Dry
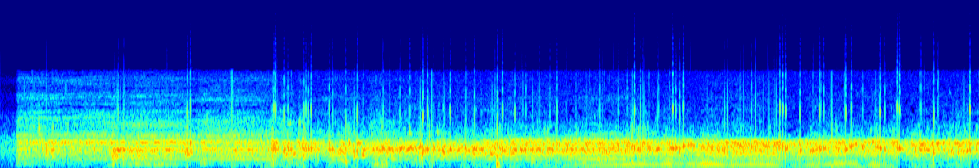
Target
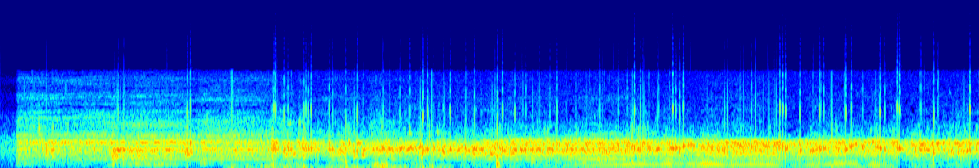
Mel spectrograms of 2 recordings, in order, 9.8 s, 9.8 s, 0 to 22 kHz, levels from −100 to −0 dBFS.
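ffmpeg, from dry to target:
ffmpeg -i in.wav -filter_complex "[0:a]asplit=3[link_01][link_02][link_03];[link_01]afade=type=out:start_time=2.22:duration=0.02[link_04];[link_02]asubboost=boost=11:cutoff=55,afade=type=in:start_time=2.22:duration=0.02,afade=type=out:start_time=4.53:duration=0.02[link_05];[link_03]afade=type=in:start_time=4.53:duration=0.02[link_06];[link_04][link_05][link_06]amix=inputs=3:normalize=0" out.wav

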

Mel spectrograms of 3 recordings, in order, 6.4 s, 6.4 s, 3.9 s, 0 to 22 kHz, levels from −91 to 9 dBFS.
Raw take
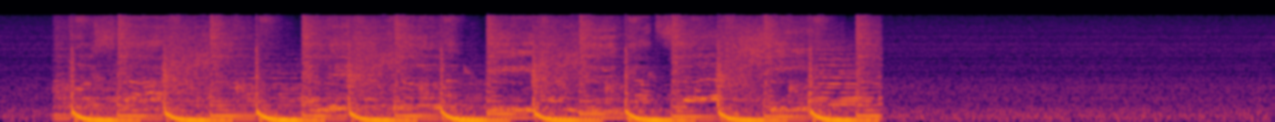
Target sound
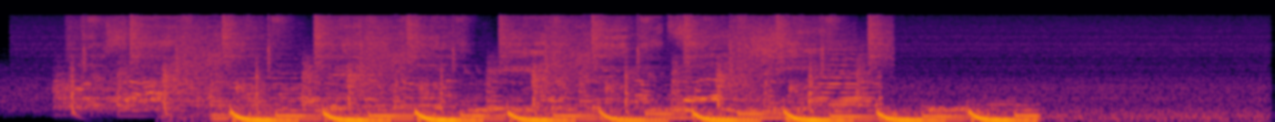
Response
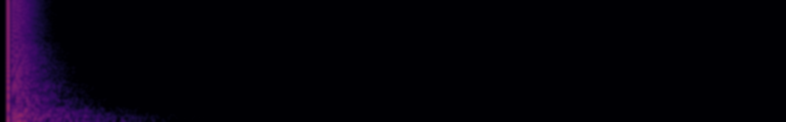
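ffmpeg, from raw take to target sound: -filter_complex "[0:a]asettb=1/sr,asplit=3[link_01][link_02][link_03];[link_01]atrim=end=2.034[link_04];[link_02]atrim=start=2.03:end=2.62,asetpts=PTS-STARTPTS,afade=type=in:duration=0.004:curve=qsin,afade=type=out:start_time=0.586:duration=0.004:curve=qsin,acompressor=threshold=-20dB:ratio=4[link_05];[link_03]atrim=start=2.616[link_06];[link_04][link_05]acrossfade=duration=0.004:curve1=hsin:curve2=qsin[link_07];[link_07][link_06]acrossfade=duration=0.004:curve1=qsin:curve2=hsin,acrossover=split=350|2700[link_08][link_09][link_10];[link_10]adelay=60[link_11];[link_08]adelay=790[link_12];[link_12][link_09][link_11]amix=inputs=3:normalize=0"

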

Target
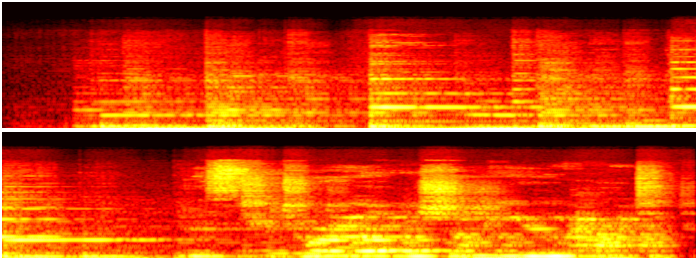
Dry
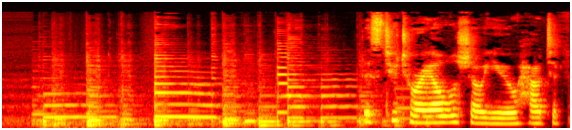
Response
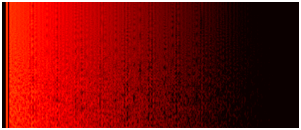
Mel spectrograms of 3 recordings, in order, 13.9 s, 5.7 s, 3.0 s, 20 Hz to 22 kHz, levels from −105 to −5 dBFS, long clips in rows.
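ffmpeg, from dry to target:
-filter_complex "[0:a]highpass=190,bass=frequency=250:gain=7,treble=frequency=4000:gain=4,dynaudnorm=framelen=100:gausssize=7:maxgain=10dB,atempo=0.71,aeval=exprs='sgn(val(0))*max(abs(val(0))-0.00376,0)':channel_layout=same,afreqshift=-360,asplit=2[link_01][link_02];[link_02]adelay=250,highpass=300,lowpass=3400,asoftclip=type=hard:threshold=-9dB,volume=-8dB[link_03];[link_01][link_03]amix=inputs=2:normalize=0[link_04];[1:a]atrim=start_sample=2205,atrim=end_sample=3969[link_05];[link_04][link_05]afir=irnorm=-1:irlink=0,asetrate=25442,aresample=44100,afftfilt=real='re*2*eq(mod(b,4),0)':imag='im*2*eq(mod(b,4),0)':win_size=2048:overlap=0.75,volume=4dB"

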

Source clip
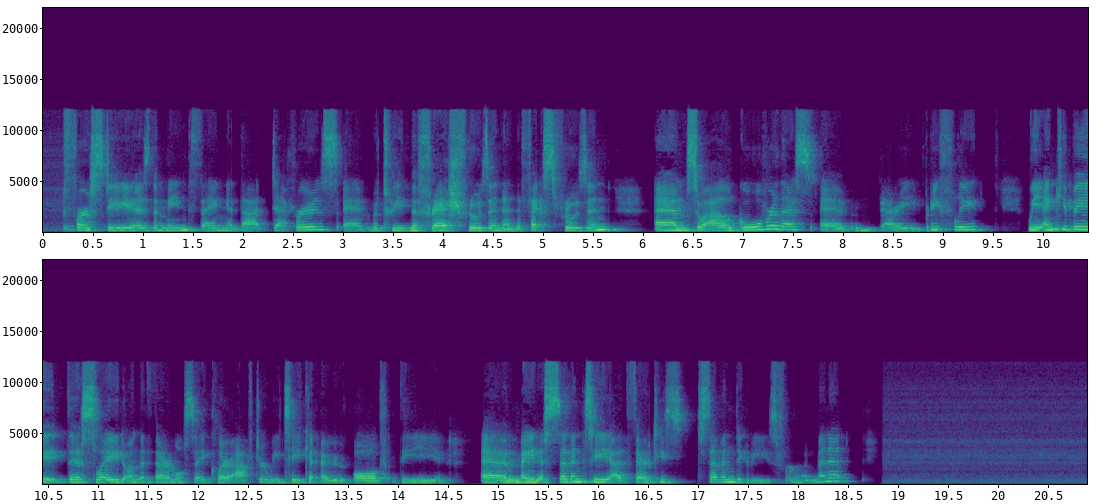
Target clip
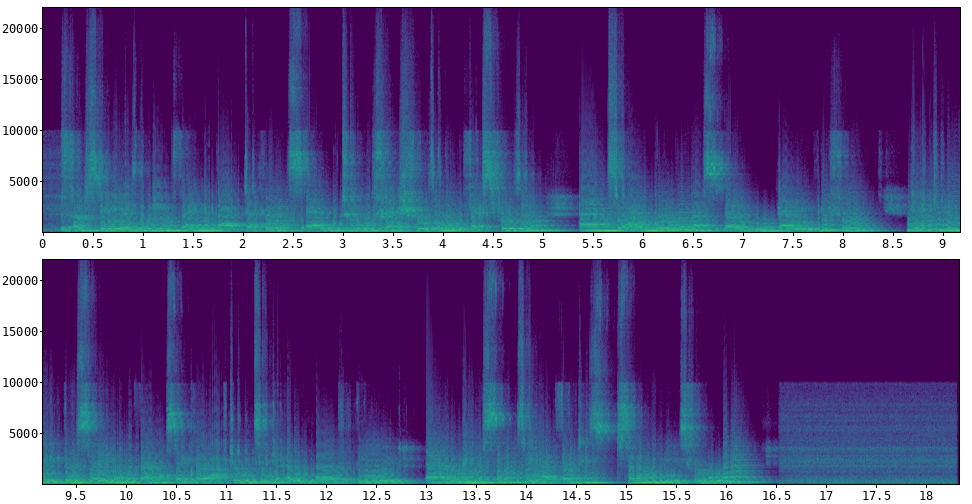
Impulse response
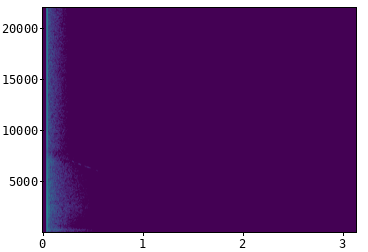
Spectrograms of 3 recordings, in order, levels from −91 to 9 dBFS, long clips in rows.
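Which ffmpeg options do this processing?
-filter_complex "[0:a]bandreject=frequency=50:width_type=h:width=6,bandreject=frequency=100:width_type=h:width=6,bandreject=frequency=150:width_type=h:width=6,bandreject=frequency=200:width_type=h:width=6,bandreject=frequency=250:width_type=h:width=6,asetrate=32097,aresample=44100,atempo=1.37395,alimiter=limit=-14dB:level=0:latency=1,acrossover=split=220[link_01][link_02];[link_02]acompressor=threshold=-29dB:ratio=5[link_03];[link_01][link_03]amix=inputs=2:normalize=0,aeval=exprs='(tanh(56.2*val(0)+0.05)-tanh(0.05))/56.2':channel_layout=same,asetrate=50274,aresample=44100,asplit=2[link_04][link_05];[link_05]adelay=71,lowpass=frequency=3800:poles=1,volume=-3dB,asplit=2[link_06][link_07];[link_07]adelay=71,lowpass=frequency=3800:poles=1,volume=0.45,asplit=2[link_08][link_09];[link_09]adelay=71,lowpass=frequency=3800:poles=1,volume=0.45,asplit=2[link_10][link_11];[link_11]adelay=71,lowpass=frequency=3800:poles=1,volume=0.45,asplit=2[link_12][link_13];[link_13]adelay=71,lowpass=frequency=3800:poles=1,volume=0.45,asplit=2[link_14][link_15];[link_15]adelay=71,lowpass=frequency=3800:poles=1,volume=0.45[link_16];[link_06][link_08][link_10][link_12][link_14][link_16]amix=inputs=6:normalize=0[link_17];[link_04][link_17]amix=inputs=2:normalize=0,volume=8dB"

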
